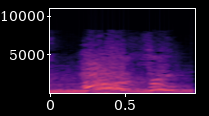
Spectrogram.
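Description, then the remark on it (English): A single loud sneeze with a drawn-out, rising voiced intake before the sharp burst, standing alone without any talking around it. “I'm going to sneeze.”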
